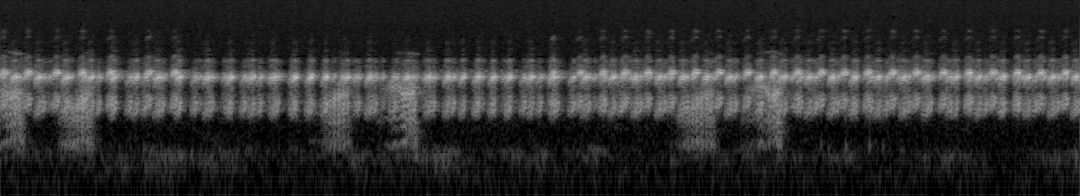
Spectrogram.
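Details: Chorus of tree frogs singing at night at a forest pond in mid-April in north-eastern Italy: dense, rapid pulsed croaking from many overlapping frogs, bright and rattling, with a few lower, louder croak bursts breaking through every few seconds.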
